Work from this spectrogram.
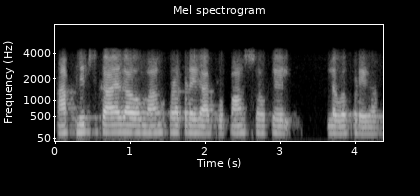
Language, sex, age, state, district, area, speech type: Hindi, male, 18-30, Uttar Pradesh, Azamgarh, rural, conversation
